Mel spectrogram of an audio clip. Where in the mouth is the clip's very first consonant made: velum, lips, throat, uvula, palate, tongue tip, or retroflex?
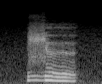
tongue tip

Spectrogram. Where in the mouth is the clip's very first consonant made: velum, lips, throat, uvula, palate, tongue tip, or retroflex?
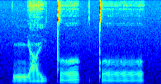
palate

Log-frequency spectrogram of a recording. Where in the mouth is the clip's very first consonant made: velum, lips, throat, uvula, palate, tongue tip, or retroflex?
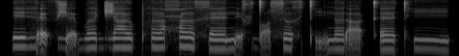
throat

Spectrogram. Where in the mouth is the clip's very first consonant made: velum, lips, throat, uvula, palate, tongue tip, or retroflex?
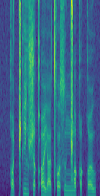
uvula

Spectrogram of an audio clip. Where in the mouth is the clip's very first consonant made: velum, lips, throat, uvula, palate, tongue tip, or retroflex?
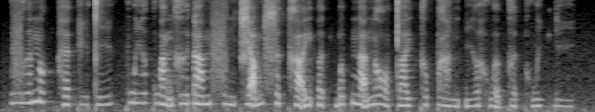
lips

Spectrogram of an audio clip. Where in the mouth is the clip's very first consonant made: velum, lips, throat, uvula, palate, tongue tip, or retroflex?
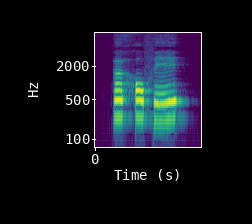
throat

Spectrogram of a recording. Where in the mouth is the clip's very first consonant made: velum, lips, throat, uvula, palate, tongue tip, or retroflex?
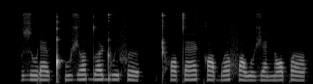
tongue tip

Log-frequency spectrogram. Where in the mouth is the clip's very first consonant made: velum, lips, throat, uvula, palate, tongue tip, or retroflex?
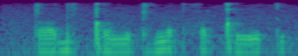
retroflex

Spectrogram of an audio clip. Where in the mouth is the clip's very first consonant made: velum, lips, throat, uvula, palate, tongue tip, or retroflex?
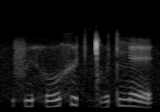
lips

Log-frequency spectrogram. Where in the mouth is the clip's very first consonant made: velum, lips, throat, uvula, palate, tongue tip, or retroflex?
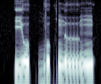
palate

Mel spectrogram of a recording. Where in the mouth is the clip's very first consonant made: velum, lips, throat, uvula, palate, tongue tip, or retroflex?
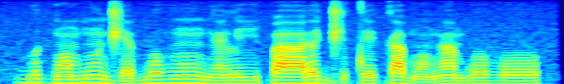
velum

